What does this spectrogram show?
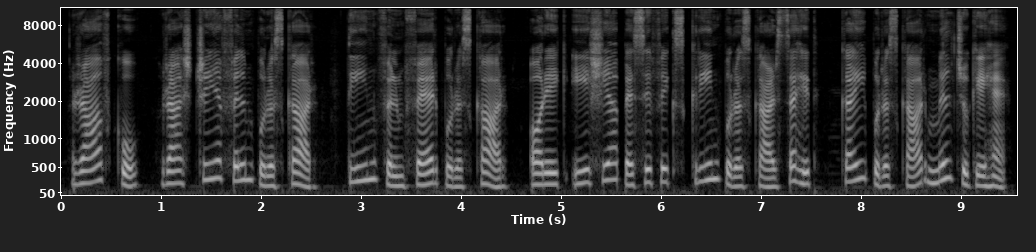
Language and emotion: Hindi, neutral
